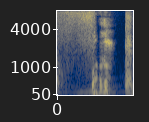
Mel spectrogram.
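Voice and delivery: put-on breathy, whispered, blurted swear. Retelling breaking character onstage: imitating own frustrated outburst. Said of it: "totally breaking character".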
